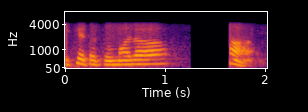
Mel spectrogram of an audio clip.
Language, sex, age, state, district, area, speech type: Marathi, female, 45-60, Maharashtra, Mumbai Suburban, urban, conversation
